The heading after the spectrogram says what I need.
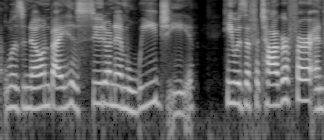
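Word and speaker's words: Weegee: you the tale of ouija waluigi like the game it's pronounced it's spelled w-e-e-g-e-e but it's purported to be taken from the game ouija huh o-w-i-j-a because this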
